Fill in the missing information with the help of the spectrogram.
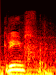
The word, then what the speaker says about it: Grímsvötn: He's monitoring the erupting volcano there, which, as you heard, is pronounced Grímsvötn. You almost don't even say the N at the end.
